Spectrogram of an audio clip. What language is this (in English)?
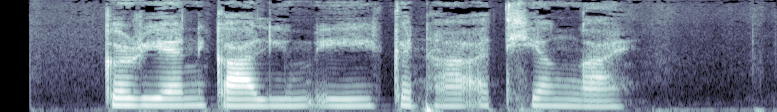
Hakha Chin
